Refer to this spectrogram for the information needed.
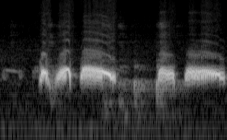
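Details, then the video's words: Caged decoy dove cooing to call in wild doves: a faint soft note, then four loud, hollow mid-pitched coos in quick succession, the longer ones gently falling at their ends, in a quiet room. "Chim Cu Mồi Thúc Gù Và GÁY Gọi Bổi Nghe Siêng Gáy"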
